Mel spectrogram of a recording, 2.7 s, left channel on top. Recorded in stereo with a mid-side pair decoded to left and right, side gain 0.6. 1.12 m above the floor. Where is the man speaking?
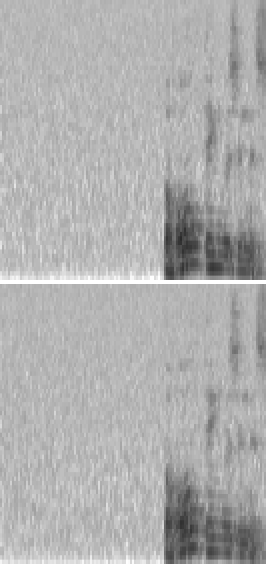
30° left, 4.5 m; by 2.7 s 20° left, 3 m.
